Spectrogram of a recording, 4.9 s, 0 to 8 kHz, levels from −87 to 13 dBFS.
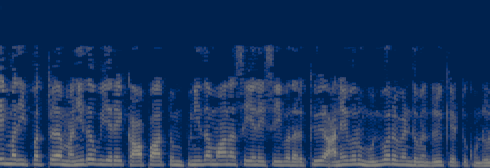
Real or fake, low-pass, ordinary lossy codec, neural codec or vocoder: fake; 7.2 kHz; MP3, 24 kbps; codec, 16 kHz in and 24 kHz out, 1 kbps, XY-Tokenizer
